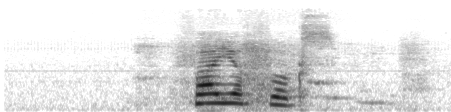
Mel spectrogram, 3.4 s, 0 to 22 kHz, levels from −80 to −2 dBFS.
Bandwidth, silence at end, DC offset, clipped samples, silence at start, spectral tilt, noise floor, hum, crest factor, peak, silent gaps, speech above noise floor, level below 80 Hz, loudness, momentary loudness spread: 15.5 kHz; 0.95 s; under 0.1%; under 0.1%; 1.45 s; -3.5 dB/octave; -59 dBFS; none; 18 dB; -2 dBFS; none; 43 dB; -60 dBFS; -17 LUFS; 19 LU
